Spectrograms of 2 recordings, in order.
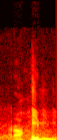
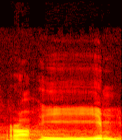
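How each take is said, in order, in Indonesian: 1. Vokal sebelum m terakhir itu pendek. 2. Vokal sebelum m terakhir itu panjang. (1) "tidak boleh rohim" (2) "itu berarti panjang, maka wakafnya harus rohim"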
